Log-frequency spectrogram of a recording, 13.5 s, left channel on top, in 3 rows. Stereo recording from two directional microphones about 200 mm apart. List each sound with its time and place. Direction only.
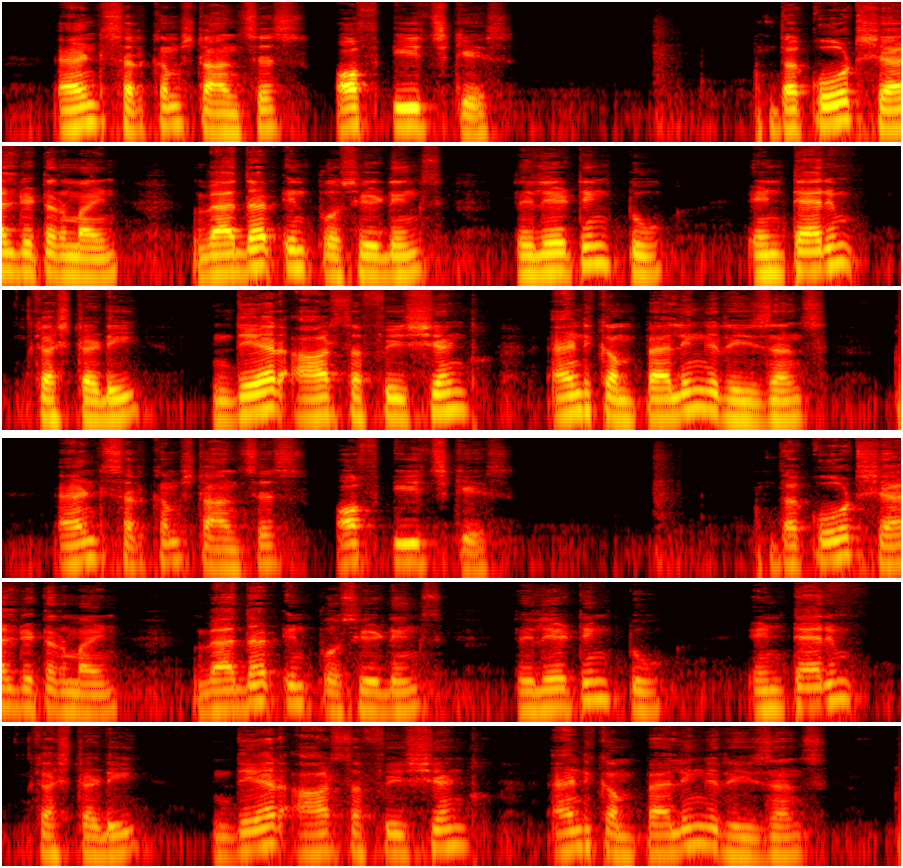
0.3 s a man's voice: 35° left (ahead or behind)
3.8 s a man's voice: 35° left (ahead or behind)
